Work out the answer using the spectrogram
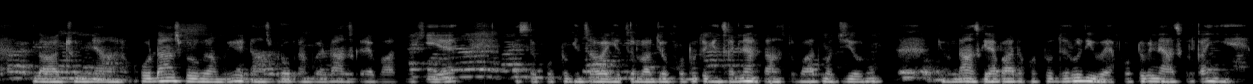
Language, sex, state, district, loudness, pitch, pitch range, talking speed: Marwari, male, Rajasthan, Nagaur, -28 LUFS, 125 Hz, 120-135 Hz, 155 wpm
